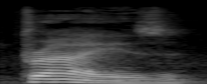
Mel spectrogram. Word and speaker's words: prize: Prize. Price. The Spanish people don't know how to say the Z at the end of the words, so they will all say price for both.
